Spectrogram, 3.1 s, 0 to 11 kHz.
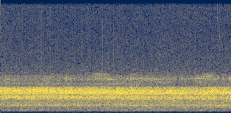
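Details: Pace 1000-B 23-channel SSB CB base radio from about 1975, repaired and retuned, heard through its small internal speaker: a steady, even hiss of static with no crackle or dropouts; the receiver is working normally.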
